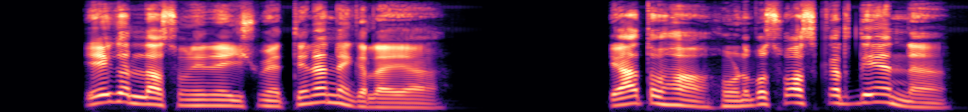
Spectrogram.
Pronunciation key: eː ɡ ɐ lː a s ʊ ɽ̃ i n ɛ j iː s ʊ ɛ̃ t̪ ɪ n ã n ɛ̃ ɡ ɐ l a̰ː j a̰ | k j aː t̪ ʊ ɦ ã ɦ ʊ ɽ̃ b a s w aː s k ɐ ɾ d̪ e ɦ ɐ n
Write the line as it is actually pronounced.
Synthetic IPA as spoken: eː ɡ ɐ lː a s ʊ ɽ̃ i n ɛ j iː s ʊ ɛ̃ t̪ ɪ n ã n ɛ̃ ɡ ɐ l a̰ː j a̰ | k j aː t̪ ʊ ɦ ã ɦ ʊ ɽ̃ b ɐ s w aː s k ɐ ɾ d̪ e ɦ ɐ n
